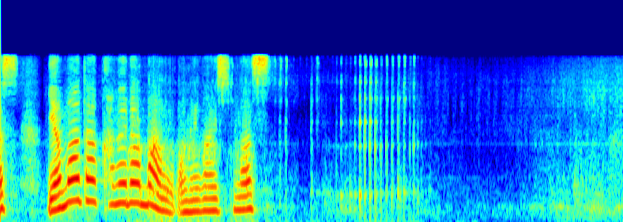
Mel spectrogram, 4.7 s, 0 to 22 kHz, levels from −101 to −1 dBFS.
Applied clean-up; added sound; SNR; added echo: neural separator model SepFormer DNS4.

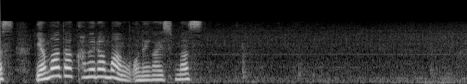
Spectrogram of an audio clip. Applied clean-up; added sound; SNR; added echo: none; none; none; none.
